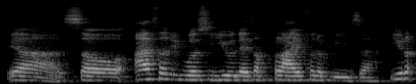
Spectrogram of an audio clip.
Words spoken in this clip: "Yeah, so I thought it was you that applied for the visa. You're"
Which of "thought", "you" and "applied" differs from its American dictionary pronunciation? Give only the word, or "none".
thought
